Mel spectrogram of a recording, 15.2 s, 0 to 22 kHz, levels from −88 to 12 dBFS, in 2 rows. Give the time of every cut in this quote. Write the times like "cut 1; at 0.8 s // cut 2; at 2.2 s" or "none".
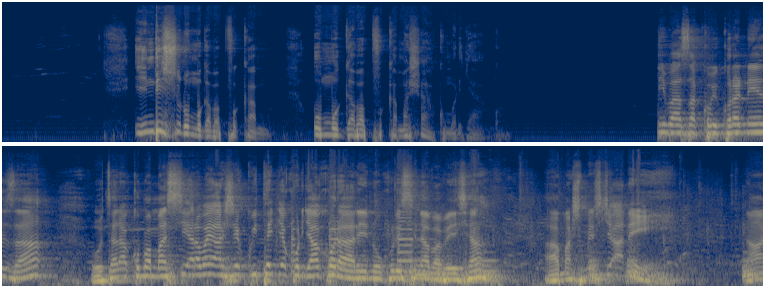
cut 1; at 6.5 s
